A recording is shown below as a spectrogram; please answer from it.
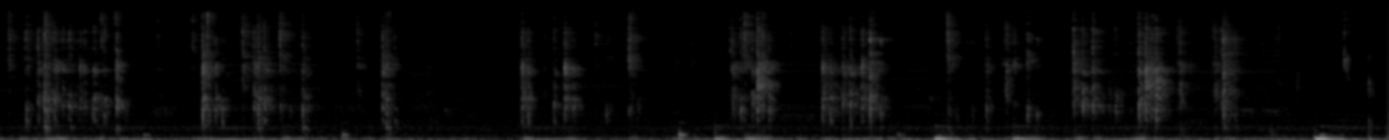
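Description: Typing PHP code on a computer keyboard, with quiet, close keystrokes in irregular bursts separated by short pauses and no talking.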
